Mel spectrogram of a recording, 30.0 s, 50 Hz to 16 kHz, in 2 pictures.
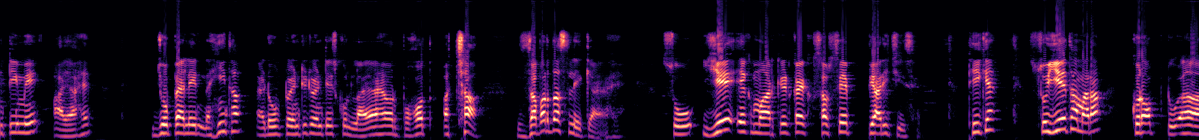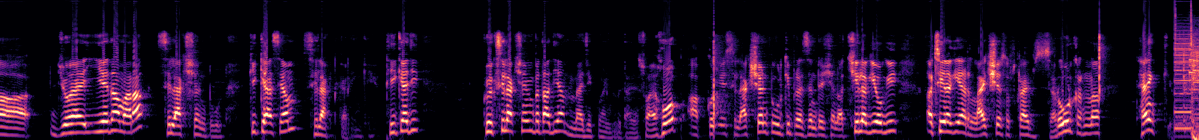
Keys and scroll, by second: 7.9 ctrl+-, 8.1 ctrl+-.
